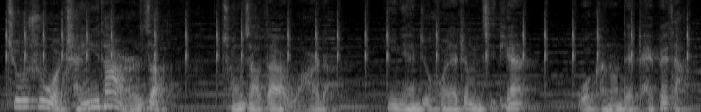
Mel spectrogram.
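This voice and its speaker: Young man, played by a male actor, sweet playful boyfriend and grandson, very lively intonation, audio drama. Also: mid-range voice, quick pace, over music, lightly acted. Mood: tender. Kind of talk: Chinese audio drama acting.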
